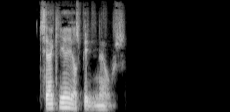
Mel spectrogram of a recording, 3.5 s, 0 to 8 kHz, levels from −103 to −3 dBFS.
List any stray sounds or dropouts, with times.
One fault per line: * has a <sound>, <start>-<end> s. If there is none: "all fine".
all fine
